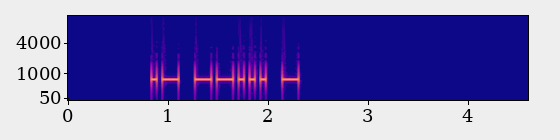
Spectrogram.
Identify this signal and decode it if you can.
Morse code, heard as a keyed tone, about 22 wpm, 700 Hz. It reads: A7T
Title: Common Cut Numbers - 3-Digit 22wpm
